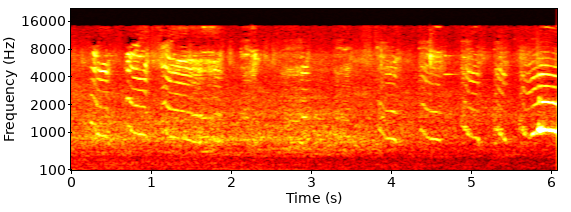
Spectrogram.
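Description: Young puppies whimpering and yipping: many short whines that fall in pitch, overlapping, with one louder, longer whine near the end.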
